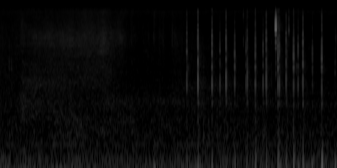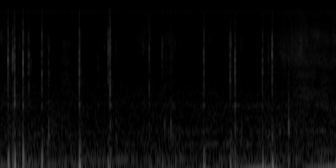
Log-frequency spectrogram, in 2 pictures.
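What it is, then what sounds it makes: Faux fur pouch scratched and tapped with nails. A mint green fluffy faux fur pouch with a "Chill Pill" patch is held up and scratched and tapped with long nails. Soft, brushy scratching mixes with quick, bright, dry clicks that cluster in the middle of the clip. A low, steady hum sits underneath throughout.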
